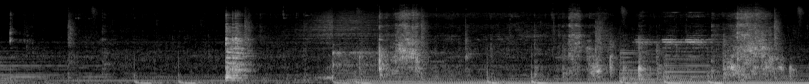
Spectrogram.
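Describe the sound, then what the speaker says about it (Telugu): Mutton pieces tipped into a pan of frying masala for a dosakaya curry, with metal spoon scrapes and clinks against the pot, a sharp clatter as the meat goes in, then steady sizzling and stirring. "కలిపిన తర్వాత మటన్ వేసుకోవాలి"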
